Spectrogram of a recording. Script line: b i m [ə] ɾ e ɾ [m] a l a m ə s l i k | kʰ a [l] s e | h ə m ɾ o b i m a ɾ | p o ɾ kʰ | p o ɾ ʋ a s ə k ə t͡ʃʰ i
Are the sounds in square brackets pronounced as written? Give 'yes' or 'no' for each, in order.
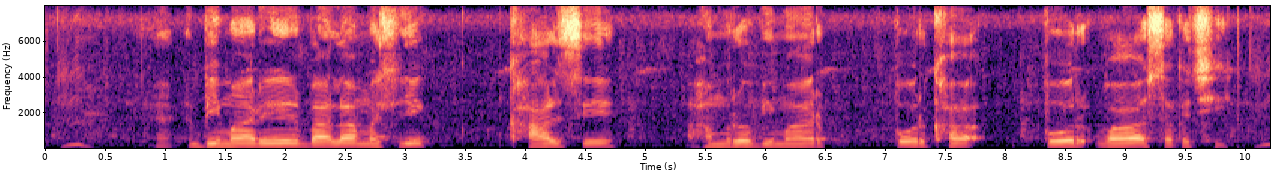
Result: no, no, yes

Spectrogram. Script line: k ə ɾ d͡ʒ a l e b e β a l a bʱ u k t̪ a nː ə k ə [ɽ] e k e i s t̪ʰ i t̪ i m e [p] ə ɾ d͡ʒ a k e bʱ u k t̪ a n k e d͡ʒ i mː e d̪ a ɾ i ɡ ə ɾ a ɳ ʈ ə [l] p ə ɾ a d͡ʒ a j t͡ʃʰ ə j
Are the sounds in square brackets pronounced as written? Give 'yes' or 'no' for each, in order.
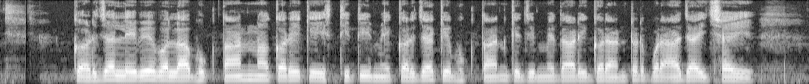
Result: no, no, no

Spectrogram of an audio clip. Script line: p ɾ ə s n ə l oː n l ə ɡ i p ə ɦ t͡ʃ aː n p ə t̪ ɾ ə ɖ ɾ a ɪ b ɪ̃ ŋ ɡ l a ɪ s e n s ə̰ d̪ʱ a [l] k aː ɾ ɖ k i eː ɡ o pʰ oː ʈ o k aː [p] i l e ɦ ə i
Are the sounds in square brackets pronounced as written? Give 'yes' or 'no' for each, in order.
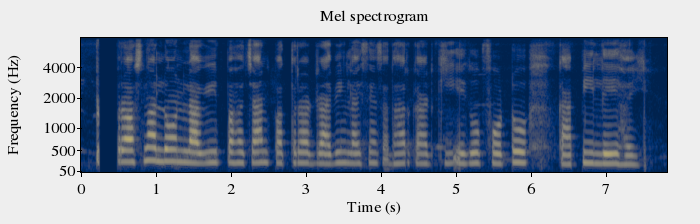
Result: no, yes

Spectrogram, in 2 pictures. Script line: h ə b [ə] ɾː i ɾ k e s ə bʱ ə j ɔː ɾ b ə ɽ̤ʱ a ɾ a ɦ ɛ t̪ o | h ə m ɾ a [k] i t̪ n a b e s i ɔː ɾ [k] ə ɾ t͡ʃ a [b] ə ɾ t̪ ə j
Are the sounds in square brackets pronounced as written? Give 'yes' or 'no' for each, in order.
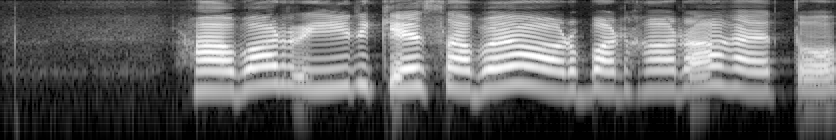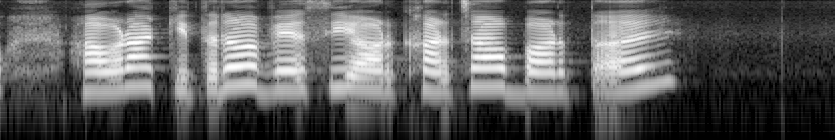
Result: yes, yes, no, yes

